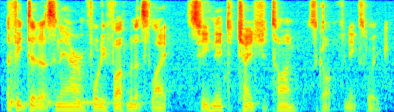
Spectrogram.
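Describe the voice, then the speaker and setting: Kiwi guy streaming a farm game, super deep voice, laid back, chats w viewers. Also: fast, a little hiss or hum. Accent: New Zealand. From New Zealand. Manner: relaxed, rambling, chats with viewers. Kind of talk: casual gameplay livestream chat.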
